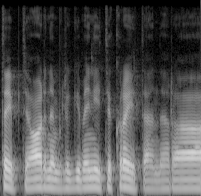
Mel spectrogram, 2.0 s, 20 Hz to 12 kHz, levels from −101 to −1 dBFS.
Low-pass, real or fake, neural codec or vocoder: 10.8 kHz; real; none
